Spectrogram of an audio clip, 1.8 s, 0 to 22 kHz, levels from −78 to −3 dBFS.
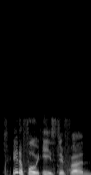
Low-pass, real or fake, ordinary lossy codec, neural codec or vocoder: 7.2 kHz; fake; AAC, 48 kbps; codec, 16 kHz, 4 kbps, FunCodec, trained on LibriTTS, 50 frames a second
